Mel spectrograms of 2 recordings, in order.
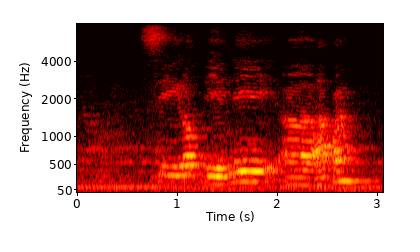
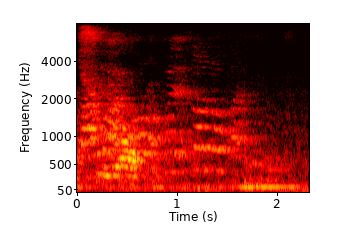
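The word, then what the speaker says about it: صراط: Ada yang bacanya ala sirotin mustaqim, bukan surotin.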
